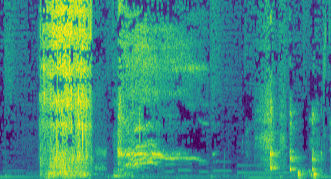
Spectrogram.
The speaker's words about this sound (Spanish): ¿Cómo se llama ese sonido? Sorbeteado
